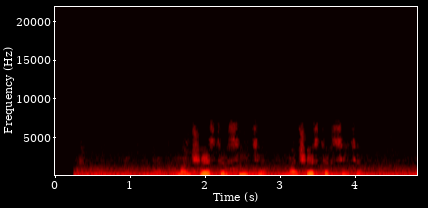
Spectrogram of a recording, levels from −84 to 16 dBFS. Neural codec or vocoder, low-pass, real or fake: none; 7.2 kHz; real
